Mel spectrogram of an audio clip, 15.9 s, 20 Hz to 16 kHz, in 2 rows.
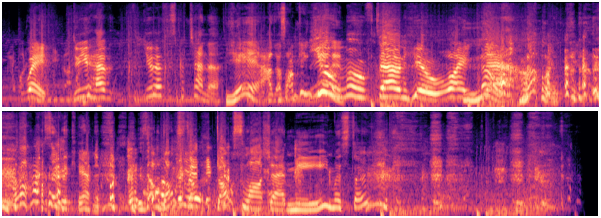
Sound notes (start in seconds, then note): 6.2 laughing; 14.8 laughter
